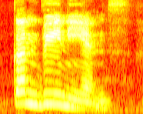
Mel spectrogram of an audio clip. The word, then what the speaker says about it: convenience: इसको क्लियर करते हैं तो जब आप ई के साथ एन देखेंगे तो आप ई के साउंड को ए प्रोनाउंस करेंगे कन व नी एंस एंस यहां पर अब ई का क्या प्रोनाउंस हो रहा है ए प्रोनाउंस हो रहा है कन्वी नि एंस कन्वीनियंस बट यहां पर भी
